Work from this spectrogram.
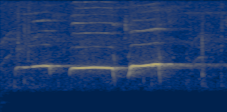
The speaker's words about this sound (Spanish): El trino del tororo y comprapán forma parte del Banco de Sonidos de Aves Colombianas, recopilado por el Instituto von Humboldt y la Universidad de Cornell.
